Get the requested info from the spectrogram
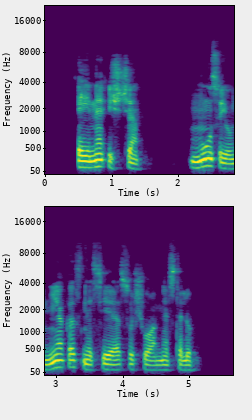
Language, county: Lithuanian, Tauragė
